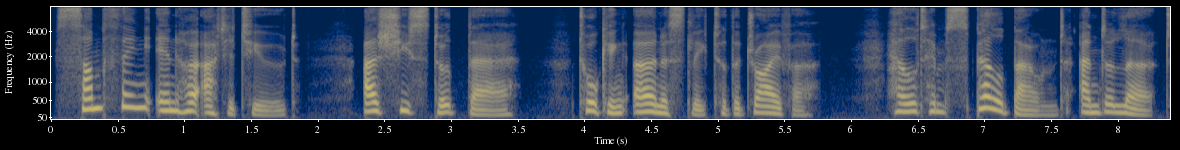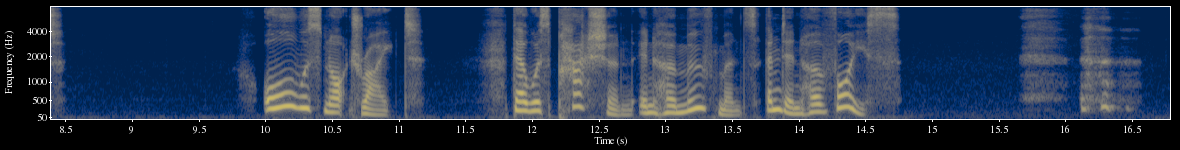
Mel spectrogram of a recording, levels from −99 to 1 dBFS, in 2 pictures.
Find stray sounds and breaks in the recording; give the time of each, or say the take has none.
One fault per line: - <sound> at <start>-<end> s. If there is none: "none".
- laugh at 15.6-16.6 s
